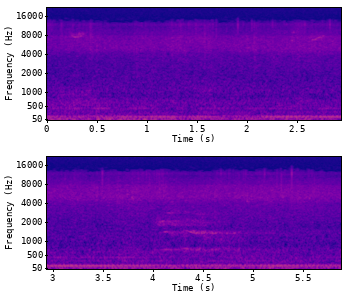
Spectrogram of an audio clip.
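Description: Distant beagles baying on a rabbit chase: one drawn-out bay about four seconds in, over a steady low rumble.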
